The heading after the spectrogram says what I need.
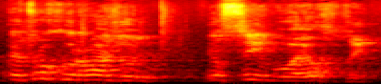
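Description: A man's voice: sits high, racing, far from the mic, noisy background. A man with an Egyptian accent preaching in a mosque, animatedly quizzing his listeners and mixing formal and everyday Arabic. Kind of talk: mosque sermon with questions to the congregation. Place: large mosque. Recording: roomy, from off mic.

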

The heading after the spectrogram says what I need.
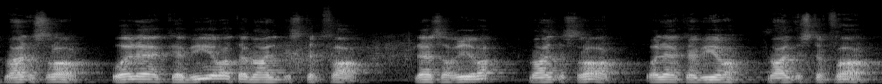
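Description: A man's voice: fairly low pitch, little pitch movement, moderate pace, creaky. An older man with an Egyptian Arabic accent, a sheikh answering questions in a religious sermon, who asks rhetorical questions and repeats key words for emphasis. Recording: echoey room, far from the mic.

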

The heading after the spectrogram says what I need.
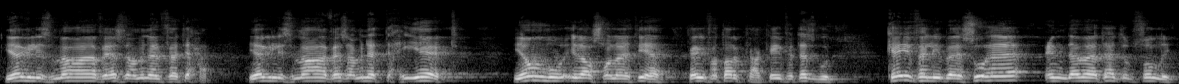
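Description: A man's voice: a little high, darkish tone. A man with an Egyptian Arabic accent preaching a sermon to a gathering, talking colloquially and often asking the audience questions. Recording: lo-fi muffled recording.

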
